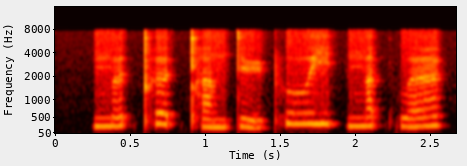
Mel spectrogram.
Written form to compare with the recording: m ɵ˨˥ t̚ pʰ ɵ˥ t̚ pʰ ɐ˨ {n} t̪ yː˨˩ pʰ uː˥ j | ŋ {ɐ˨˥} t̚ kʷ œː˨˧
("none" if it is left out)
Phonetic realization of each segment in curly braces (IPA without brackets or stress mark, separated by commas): m, ɐ˨˥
